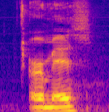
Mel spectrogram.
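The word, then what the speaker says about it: Hermès: Yeah, it is actually pronounced Hermes. – Yeah. – Hermes? – Yes. The H is actually silent.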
